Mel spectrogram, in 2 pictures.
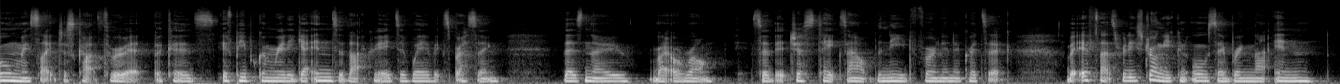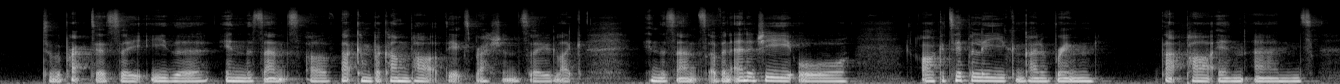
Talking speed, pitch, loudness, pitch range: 180 wpm, 150 Hz, -18 LUFS, 145-155 Hz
